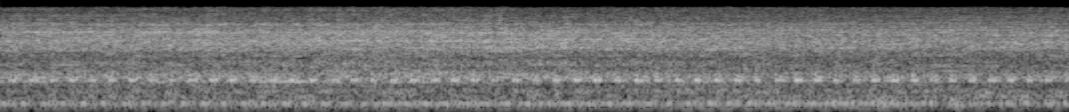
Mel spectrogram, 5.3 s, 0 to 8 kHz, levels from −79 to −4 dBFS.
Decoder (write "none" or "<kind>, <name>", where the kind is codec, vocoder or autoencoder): none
